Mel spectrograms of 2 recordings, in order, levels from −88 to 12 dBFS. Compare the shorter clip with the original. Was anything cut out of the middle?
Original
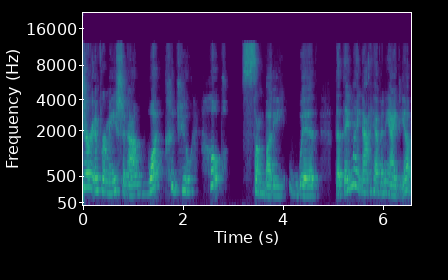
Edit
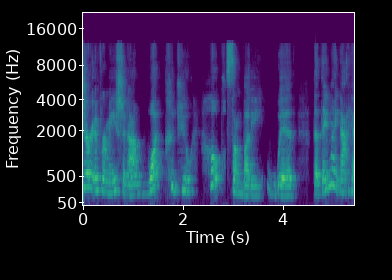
yes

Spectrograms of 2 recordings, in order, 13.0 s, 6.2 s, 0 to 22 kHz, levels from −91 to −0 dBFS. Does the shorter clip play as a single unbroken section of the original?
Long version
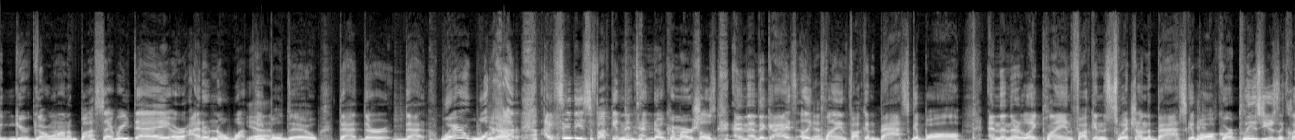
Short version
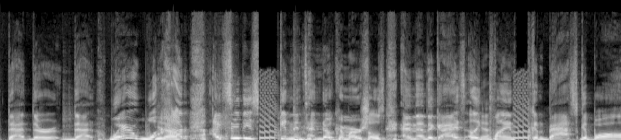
yes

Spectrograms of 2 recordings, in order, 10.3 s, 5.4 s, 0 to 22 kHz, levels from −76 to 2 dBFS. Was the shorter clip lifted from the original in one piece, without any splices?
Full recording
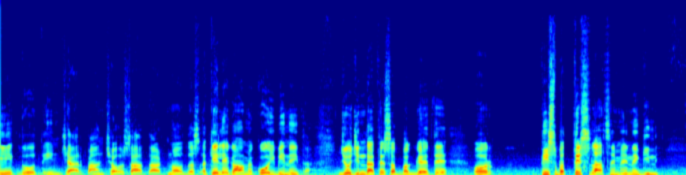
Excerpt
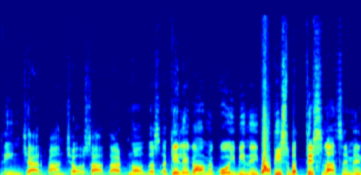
no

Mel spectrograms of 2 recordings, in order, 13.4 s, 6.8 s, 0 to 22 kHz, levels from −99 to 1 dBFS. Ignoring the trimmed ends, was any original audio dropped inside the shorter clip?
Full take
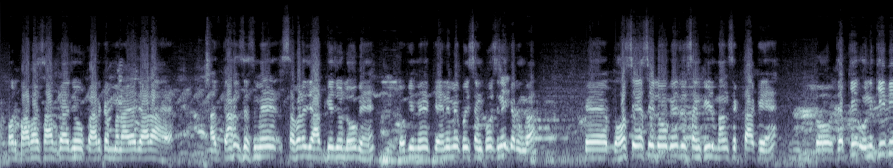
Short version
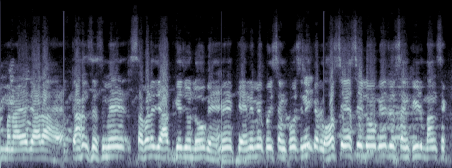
yes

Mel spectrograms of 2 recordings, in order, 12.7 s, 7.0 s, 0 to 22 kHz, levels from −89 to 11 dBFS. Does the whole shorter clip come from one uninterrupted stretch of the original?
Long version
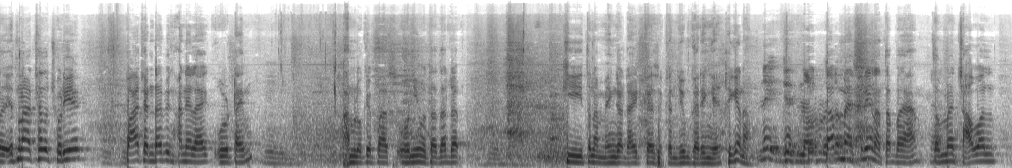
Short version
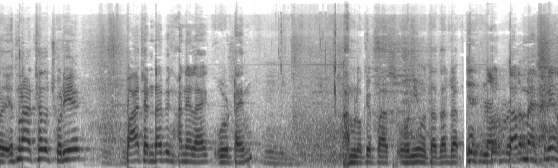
no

